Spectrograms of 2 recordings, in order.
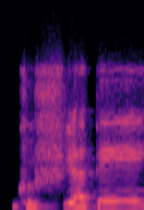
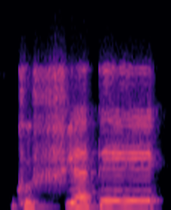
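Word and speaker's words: घुष्यते: Whereas if you look at this Te, Ghushyate, T plus Ye is Te. Ye is a Dirghasvara. So Ghushyate.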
